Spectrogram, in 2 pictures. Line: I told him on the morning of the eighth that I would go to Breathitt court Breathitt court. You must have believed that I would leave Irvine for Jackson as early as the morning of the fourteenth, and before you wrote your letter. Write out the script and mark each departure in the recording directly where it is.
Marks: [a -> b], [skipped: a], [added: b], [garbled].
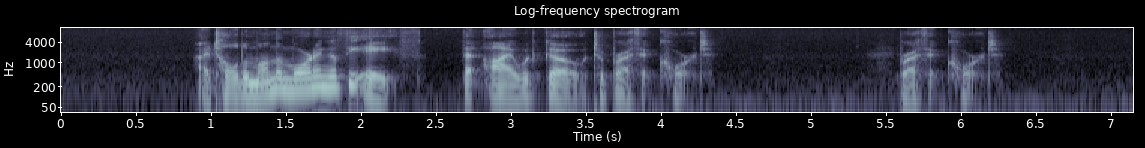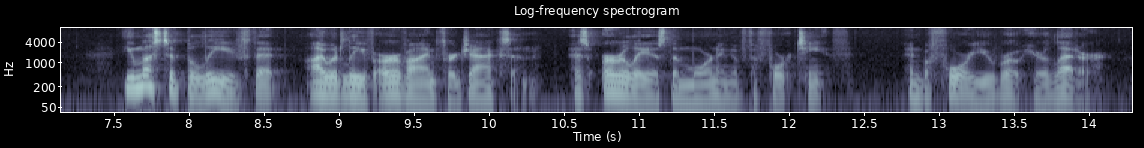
I told him on the morning of the eighth that I would go to Breathitt court Breathitt court. You must have believed that I would leave Irvine for Jackson as early as the morning of the fourteenth, and before you wrote your letter.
